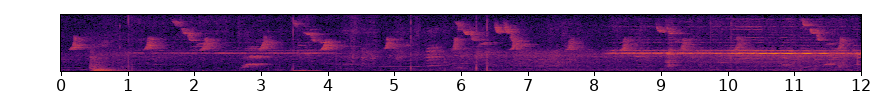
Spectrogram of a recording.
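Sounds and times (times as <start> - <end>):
faint steady high tone: 8.5 - 12.0.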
